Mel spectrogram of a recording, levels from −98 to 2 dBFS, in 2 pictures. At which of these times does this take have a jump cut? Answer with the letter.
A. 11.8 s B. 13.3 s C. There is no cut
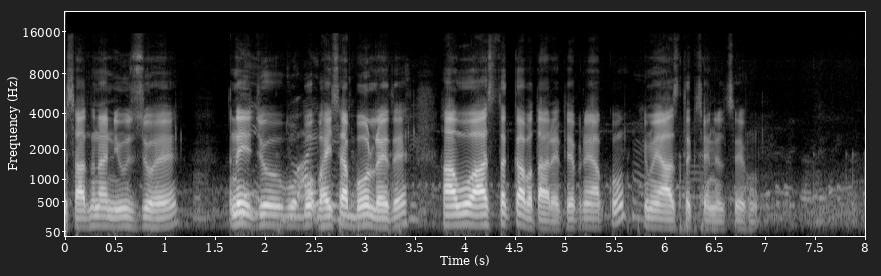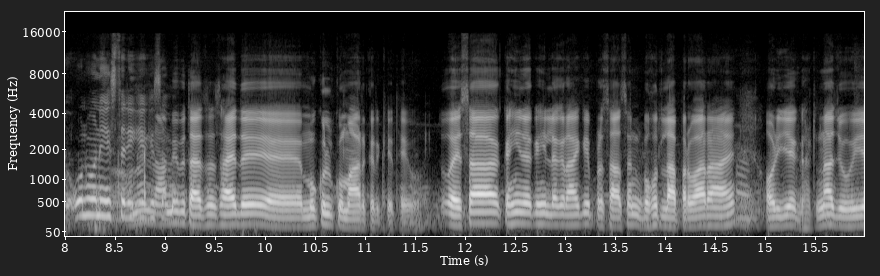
A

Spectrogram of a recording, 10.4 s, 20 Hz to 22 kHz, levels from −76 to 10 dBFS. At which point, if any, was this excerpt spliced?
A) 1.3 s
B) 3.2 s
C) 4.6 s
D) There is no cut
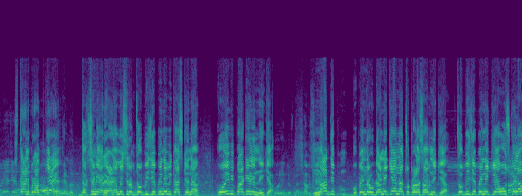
A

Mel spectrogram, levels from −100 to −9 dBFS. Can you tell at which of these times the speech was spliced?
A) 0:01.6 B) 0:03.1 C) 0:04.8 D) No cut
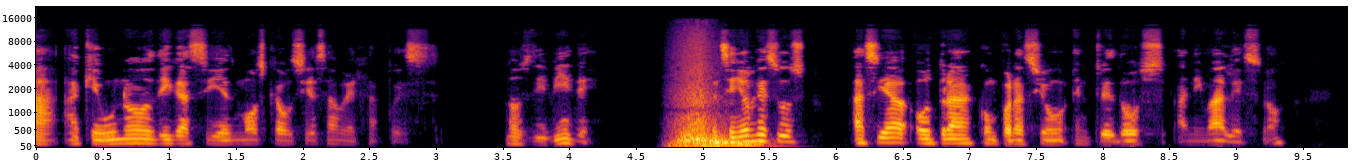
C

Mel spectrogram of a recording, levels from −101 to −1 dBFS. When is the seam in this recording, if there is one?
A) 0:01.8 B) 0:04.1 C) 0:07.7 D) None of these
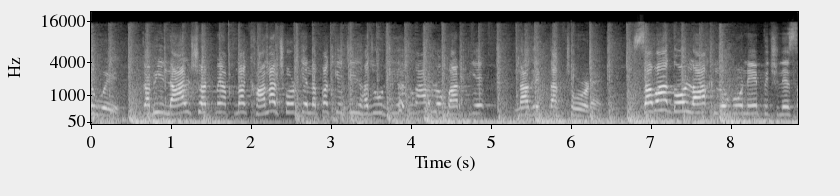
B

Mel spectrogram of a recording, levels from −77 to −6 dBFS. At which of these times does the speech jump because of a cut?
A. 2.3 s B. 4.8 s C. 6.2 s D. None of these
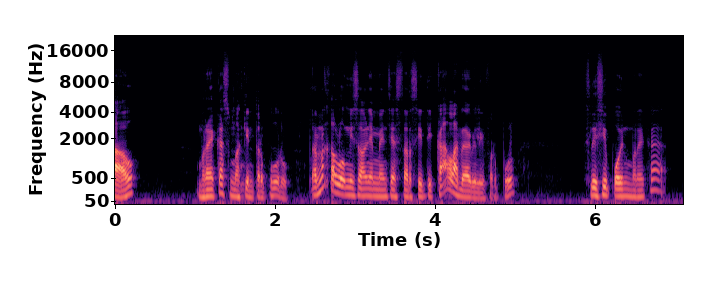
A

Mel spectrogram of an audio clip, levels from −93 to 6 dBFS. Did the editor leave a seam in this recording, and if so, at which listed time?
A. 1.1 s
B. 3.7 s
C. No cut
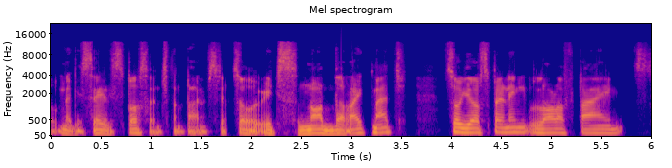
C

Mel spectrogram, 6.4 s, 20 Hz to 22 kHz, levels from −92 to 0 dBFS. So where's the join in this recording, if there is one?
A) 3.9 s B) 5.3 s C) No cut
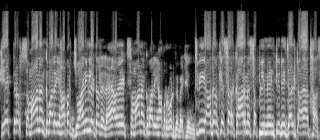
A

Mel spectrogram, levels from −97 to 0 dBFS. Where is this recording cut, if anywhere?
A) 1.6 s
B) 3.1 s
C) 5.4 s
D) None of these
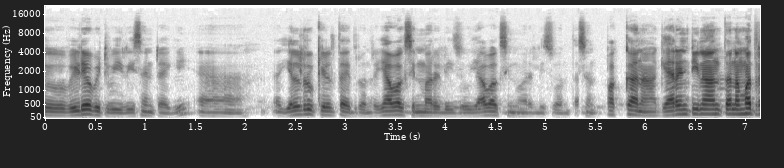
C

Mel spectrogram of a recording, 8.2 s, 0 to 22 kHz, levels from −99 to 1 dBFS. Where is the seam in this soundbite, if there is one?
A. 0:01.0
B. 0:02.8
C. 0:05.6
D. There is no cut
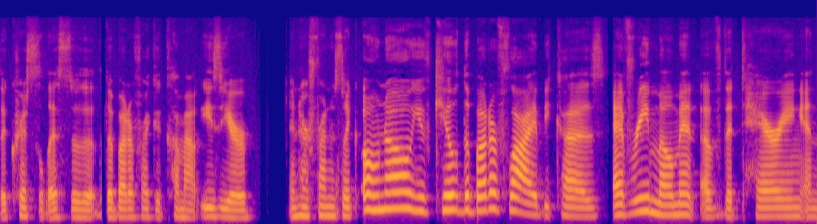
A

